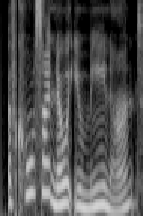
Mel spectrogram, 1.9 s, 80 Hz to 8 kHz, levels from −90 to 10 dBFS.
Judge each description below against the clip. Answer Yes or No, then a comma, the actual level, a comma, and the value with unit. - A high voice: Yes, very high, 260 Hz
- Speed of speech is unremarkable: No, fast, 250 wpm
